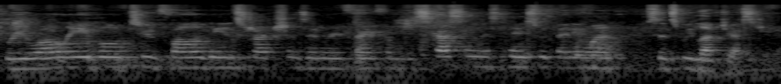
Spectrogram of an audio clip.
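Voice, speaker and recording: Woman, American accent, judge, formal courtroom instructions, mid pitch, loud background noise, echo. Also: little pitch movement, a little fast. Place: indoor courtroom. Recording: echoey courtroom, distant mic, loud noise.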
